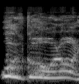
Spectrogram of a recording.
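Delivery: alarmed, bewildered freak-out. Retelling a confused reaction to the onside kick: imitating Pete Golding freaking out. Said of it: "He's freaking out".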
